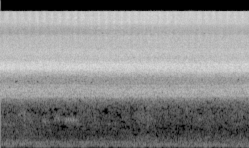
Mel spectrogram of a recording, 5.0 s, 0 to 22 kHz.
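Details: At Mỹ Luôn eco-tourism site in summer 2021, cicadas keep up a steady piercing buzz, a seamless high drone without rhythm breaks over the whole stretch.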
